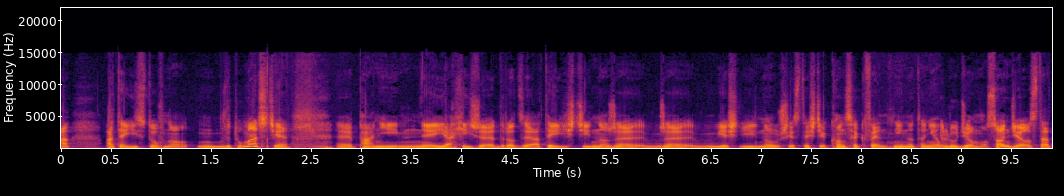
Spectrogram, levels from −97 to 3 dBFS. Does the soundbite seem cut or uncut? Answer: cut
